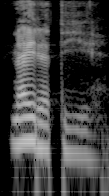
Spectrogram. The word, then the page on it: nai ratie: Yawa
